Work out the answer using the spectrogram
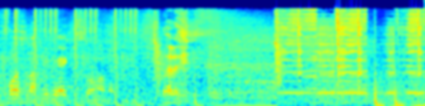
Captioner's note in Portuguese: risada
